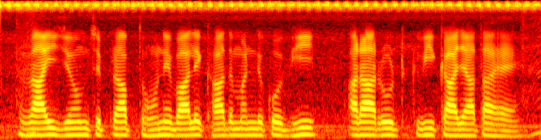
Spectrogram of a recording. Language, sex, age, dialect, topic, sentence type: Hindi, male, 25-30, Kanauji Braj Bhasha, agriculture, statement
